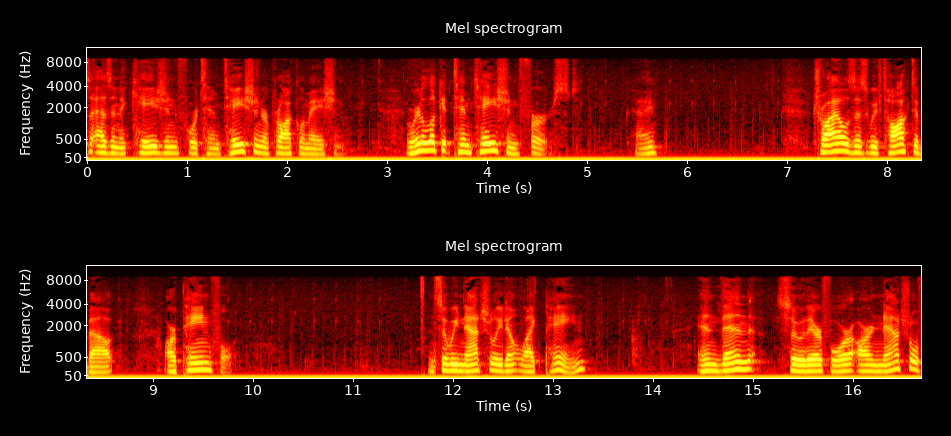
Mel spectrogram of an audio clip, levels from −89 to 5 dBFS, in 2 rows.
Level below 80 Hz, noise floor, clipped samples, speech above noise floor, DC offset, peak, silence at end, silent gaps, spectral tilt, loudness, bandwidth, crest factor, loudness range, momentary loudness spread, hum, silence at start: -52 dBFS; -56 dBFS; under 0.1%; 37 dB; 4%; 0 dBFS; 0 s; none; -7 dB/octave; -20 LUFS; 9.4 kHz; 20 dB; 6 LU; 15 LU; none; 0 s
